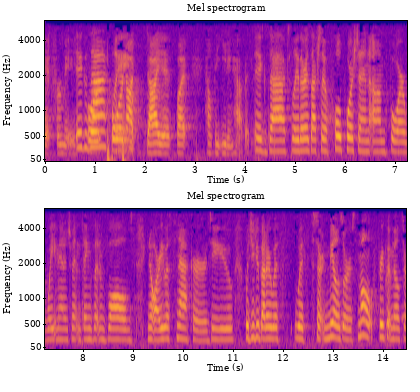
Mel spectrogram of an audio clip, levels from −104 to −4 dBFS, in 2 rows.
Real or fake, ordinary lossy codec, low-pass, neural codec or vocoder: real; MP3, 24 kbps; 5.4 kHz; none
